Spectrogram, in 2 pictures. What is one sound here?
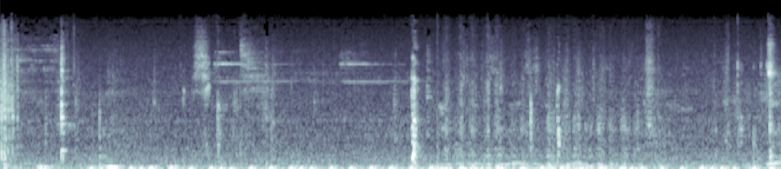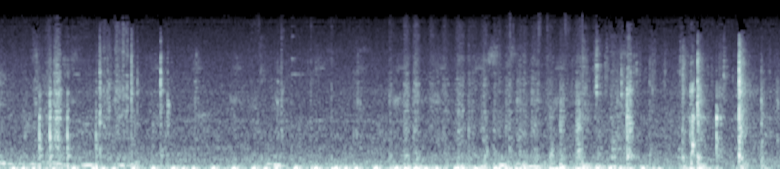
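A knife saws through crusty bread with a steady rasp.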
